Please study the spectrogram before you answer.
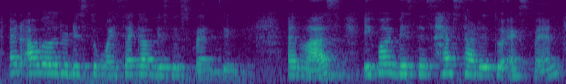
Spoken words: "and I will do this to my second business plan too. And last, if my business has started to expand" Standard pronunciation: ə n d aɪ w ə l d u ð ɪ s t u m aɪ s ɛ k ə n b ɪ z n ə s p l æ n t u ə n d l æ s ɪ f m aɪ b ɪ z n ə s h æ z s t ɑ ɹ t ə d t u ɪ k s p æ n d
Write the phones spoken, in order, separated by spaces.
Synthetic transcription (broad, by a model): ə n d aɪ w ə l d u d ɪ s t u m aɪ s ɛ k ə n b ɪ s n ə s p ɛ n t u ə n l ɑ s ɪ f m aɪ b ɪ s n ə s h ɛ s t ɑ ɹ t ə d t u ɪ k s p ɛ n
